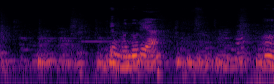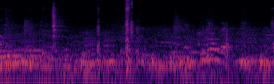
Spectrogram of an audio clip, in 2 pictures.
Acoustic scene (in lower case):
cafe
